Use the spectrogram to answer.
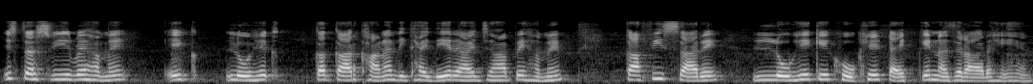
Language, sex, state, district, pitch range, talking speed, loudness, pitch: Hindi, female, Maharashtra, Aurangabad, 190-220 Hz, 150 wpm, -16 LUFS, 205 Hz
